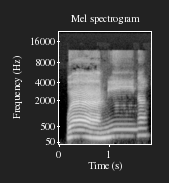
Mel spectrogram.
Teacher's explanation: جب قاف کو واو کے ساتھ ملا رہے ہیں تو نبر کر رہے ہیں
